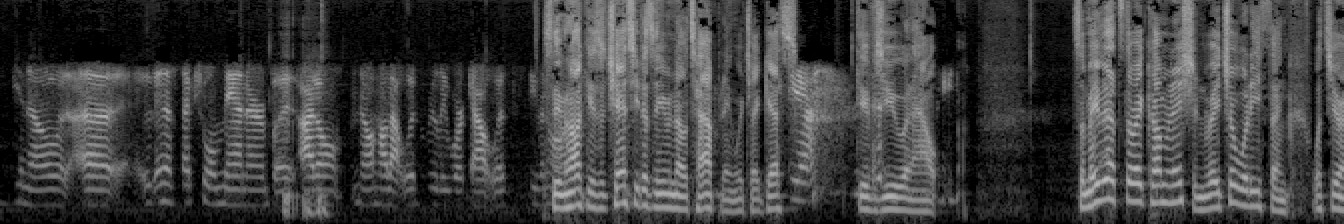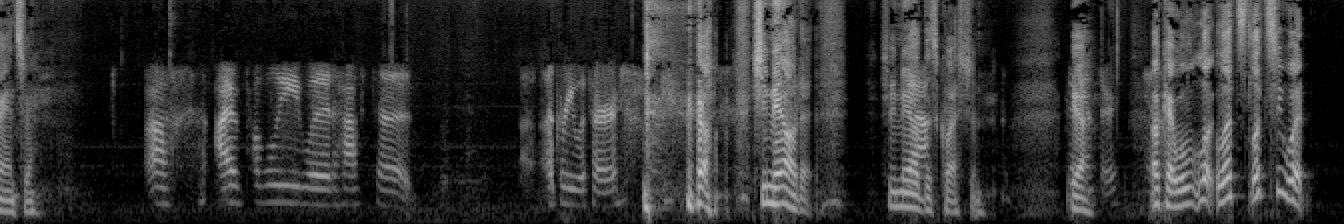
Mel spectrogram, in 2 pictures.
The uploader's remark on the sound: Another WFMU call-in special -- Ask Roulette live with callers and special guests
